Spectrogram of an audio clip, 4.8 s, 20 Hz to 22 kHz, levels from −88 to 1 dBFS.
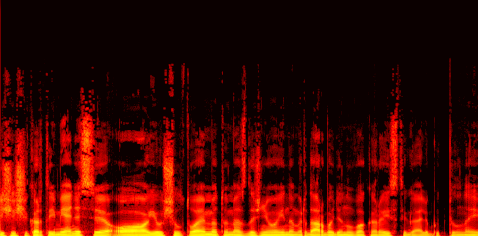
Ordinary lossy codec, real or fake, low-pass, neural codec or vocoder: MP3, 64 kbps; real; 19.8 kHz; none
